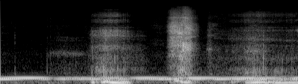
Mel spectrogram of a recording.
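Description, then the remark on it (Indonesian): A person imitates snoring with their mouth, three rough, rattling snorts in a steady rhythm, loud, over a constant low electrical hum. “Kenapa ngorok?”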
